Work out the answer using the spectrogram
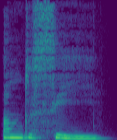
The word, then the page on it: undersea: British English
